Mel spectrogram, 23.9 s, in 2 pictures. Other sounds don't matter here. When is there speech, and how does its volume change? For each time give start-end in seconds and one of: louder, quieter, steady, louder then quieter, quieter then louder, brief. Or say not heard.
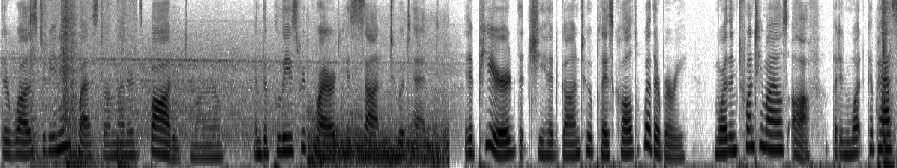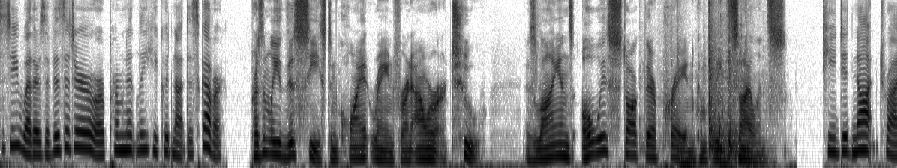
0.0-23.8 steady.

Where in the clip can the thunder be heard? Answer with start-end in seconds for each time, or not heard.
4.0-6.0.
